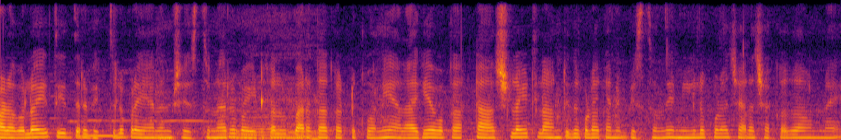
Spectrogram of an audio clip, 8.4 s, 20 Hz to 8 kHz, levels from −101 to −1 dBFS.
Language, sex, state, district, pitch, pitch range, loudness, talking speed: Telugu, female, Andhra Pradesh, Visakhapatnam, 190 Hz, 185-200 Hz, -23 LUFS, 155 wpm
